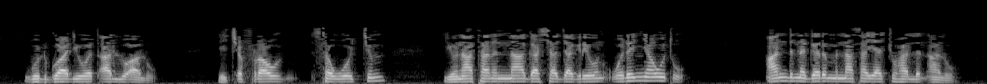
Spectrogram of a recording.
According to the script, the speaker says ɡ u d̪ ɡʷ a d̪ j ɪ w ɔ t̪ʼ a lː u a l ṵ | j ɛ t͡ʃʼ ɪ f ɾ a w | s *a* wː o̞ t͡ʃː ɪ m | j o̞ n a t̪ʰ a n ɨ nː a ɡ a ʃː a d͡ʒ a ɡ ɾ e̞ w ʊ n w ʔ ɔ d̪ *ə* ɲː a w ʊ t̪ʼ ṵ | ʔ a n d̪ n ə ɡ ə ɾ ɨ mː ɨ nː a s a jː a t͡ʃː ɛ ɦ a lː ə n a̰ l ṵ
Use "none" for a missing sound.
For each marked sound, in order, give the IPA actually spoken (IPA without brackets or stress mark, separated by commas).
ə, ə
